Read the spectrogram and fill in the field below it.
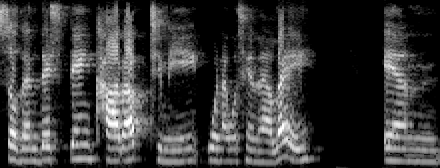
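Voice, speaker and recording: Her voice is an ordinary speaking voice, fairly high in pitch for a woman, with ordinary pitch variation. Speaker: dance teacher. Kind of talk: interview.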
